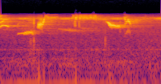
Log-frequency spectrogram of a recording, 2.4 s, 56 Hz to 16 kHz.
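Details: A common blackbird singing on a roof in Argeș, Romania, in June 2013: a few short, clear whistled notes, some sliding down, with thin high twittering between them over quiet background.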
